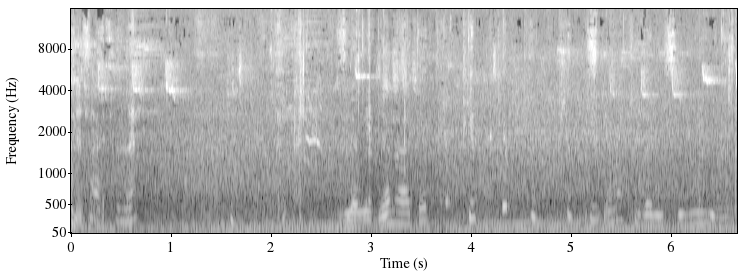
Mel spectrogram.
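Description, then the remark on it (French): A common chiffchaff sings a steady run of bright, high two-pitched notes in the background while a person talks over it in the foreground. “pouillot vélos c'est le nom français officiel, mais on a un petit nom en français qui parle aussi.”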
